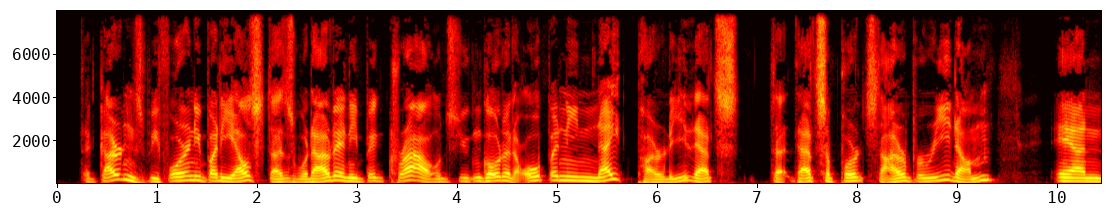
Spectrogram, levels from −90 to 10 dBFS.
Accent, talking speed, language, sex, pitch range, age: American, 145 wpm, English, male, 140-175 Hz, 60-79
